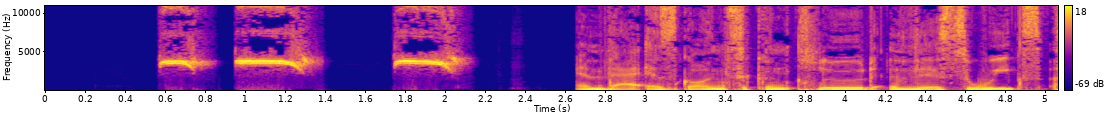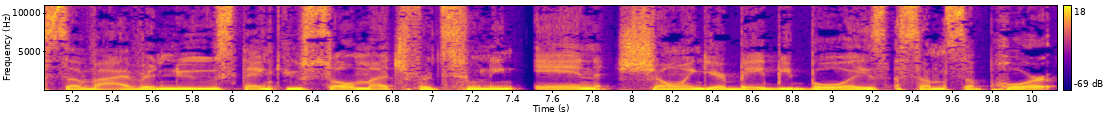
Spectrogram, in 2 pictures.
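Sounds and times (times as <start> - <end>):
shrill steady-pitched whistle blasts: 0.6 - 2.2
speech: 2.6 - 10.1.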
